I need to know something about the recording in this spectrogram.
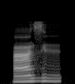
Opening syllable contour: rising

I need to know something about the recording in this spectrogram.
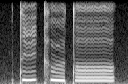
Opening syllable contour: rising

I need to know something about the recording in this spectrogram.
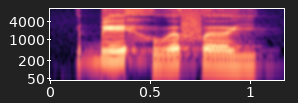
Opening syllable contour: rising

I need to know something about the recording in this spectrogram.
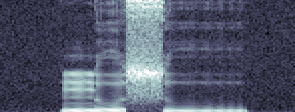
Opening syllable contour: high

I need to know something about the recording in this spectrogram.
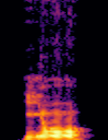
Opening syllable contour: low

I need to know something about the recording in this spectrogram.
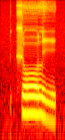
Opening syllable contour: high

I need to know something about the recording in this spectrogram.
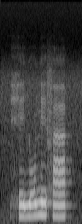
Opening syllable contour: low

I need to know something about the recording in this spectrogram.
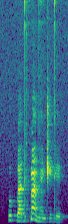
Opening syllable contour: high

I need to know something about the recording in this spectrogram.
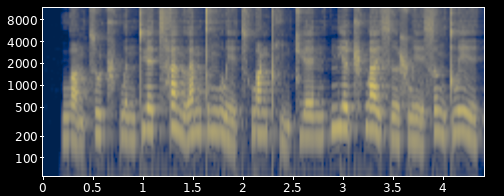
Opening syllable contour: low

